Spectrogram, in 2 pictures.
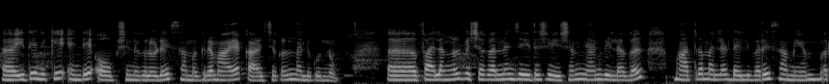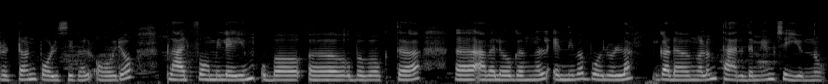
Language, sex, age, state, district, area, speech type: Malayalam, female, 18-30, Kerala, Kozhikode, rural, spontaneous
